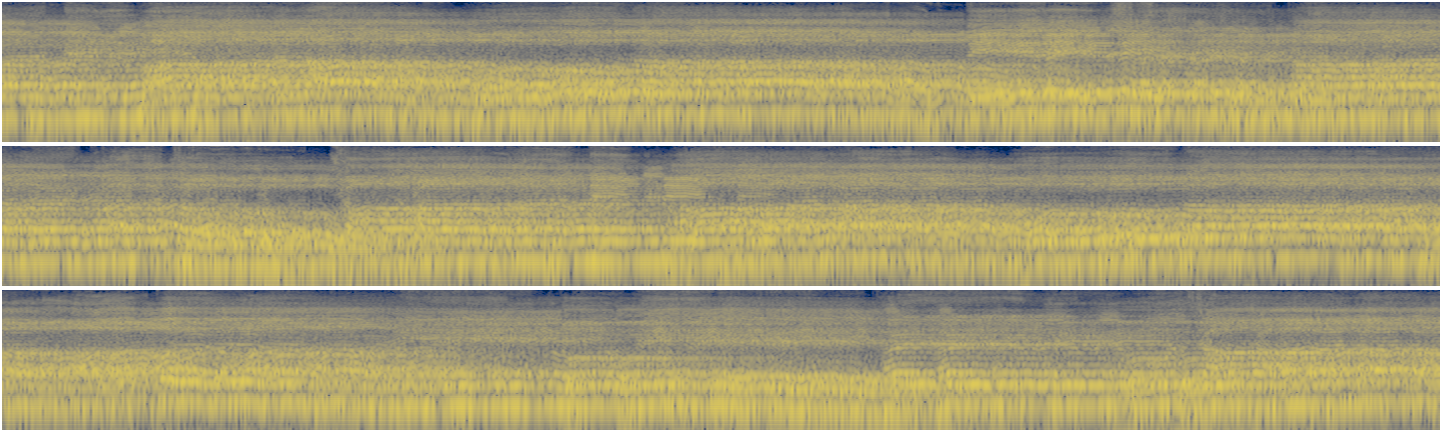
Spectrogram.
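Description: Male voices singing a naat, Urdu devotional praise poetry, with long melismatic sung lines over a steady low held drone.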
